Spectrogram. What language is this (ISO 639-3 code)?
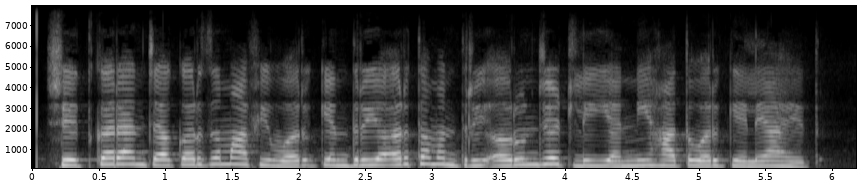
mar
